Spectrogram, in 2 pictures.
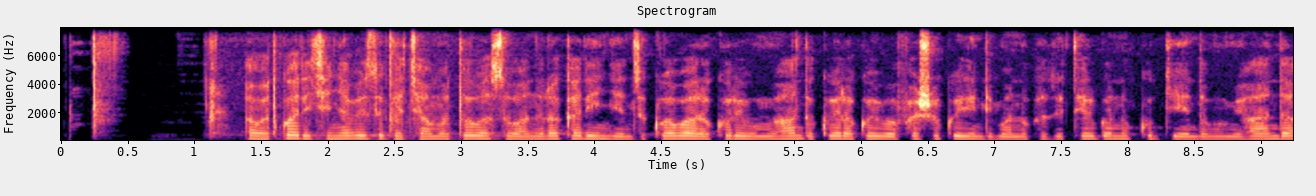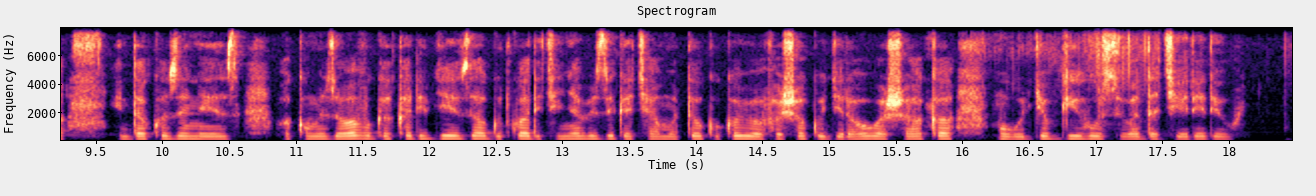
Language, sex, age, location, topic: Kinyarwanda, male, 25-35, Nyagatare, finance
